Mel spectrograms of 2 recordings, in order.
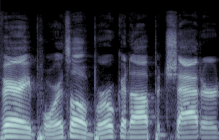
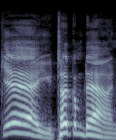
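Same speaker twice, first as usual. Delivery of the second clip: high, mildly elated cheer; upbeat acted congratulations; celebrating crowd; 7 semitones higher than usual. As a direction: cheer them on like a grateful crowd. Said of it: "everyone starts celebrating".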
